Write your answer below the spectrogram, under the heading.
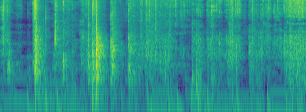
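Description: Cardboard boxes being handled and their flaps pulled open: scraping and knocking of cardboard, with two sharper knocks about a second and two seconds in. Near the end there is a rustle of plastic wrapping, all over quiet background music.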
